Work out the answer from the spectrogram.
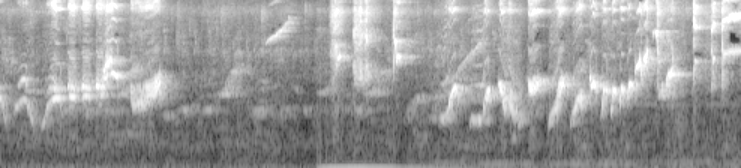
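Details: White-rumped shama delivering a provoking morning song: loud rapid rising notes, a softer gap, then runs of quick upslurred whistles repeated in a chattering stream.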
